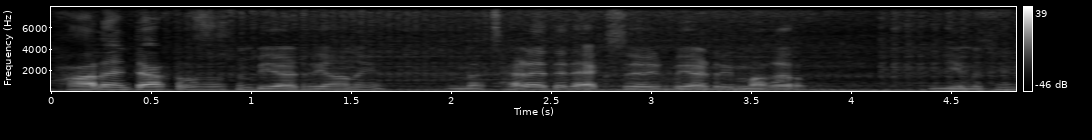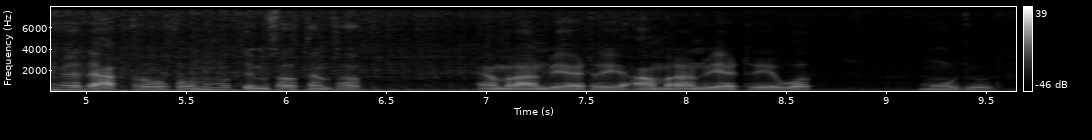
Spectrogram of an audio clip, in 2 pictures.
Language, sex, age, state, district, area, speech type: Kashmiri, male, 18-30, Jammu and Kashmir, Shopian, rural, spontaneous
